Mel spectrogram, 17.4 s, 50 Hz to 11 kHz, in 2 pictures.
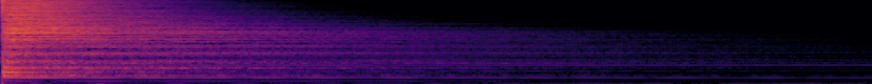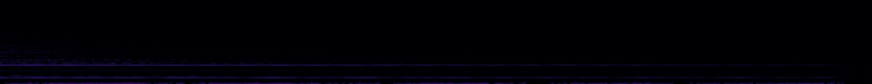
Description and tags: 20" stagg sh ride recorded with h4n as overhead and a homemade kick mic.
crash, h4n, cymbal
